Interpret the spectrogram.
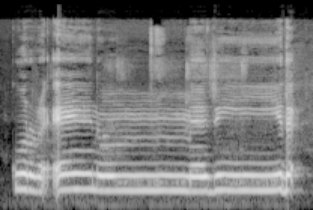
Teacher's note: الهمزة هنا مرققة بعدين تنوين بالضم وبعديها الميم يبقى هنا في غنة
